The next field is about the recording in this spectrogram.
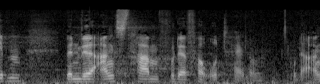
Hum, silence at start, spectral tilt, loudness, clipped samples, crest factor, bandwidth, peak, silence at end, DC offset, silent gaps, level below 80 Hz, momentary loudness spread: none; 0 s; -2.5 dB/octave; -23 LUFS; under 0.1%; 22 dB; 13.5 kHz; -2 dBFS; 0 s; under 0.1%; none; -46 dBFS; 19 LU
